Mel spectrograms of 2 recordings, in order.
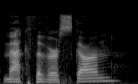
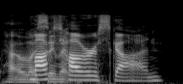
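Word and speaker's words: Makthaverskan: Mac the Verscon. – Oh, Mocked Haverskan. – Oh, I wasn't even close. – Yeah, well, it's spelled like you just break it up. Like, mocked is Swedish for power.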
